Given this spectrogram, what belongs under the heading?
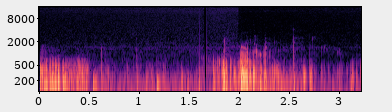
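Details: Stomach growling (borborygmi): low gurgling, bubbling rumbles from the belly, ordinary bowel sounds often linked to hunger.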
